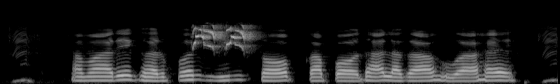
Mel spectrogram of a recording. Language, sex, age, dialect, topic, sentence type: Hindi, female, 36-40, Kanauji Braj Bhasha, agriculture, statement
